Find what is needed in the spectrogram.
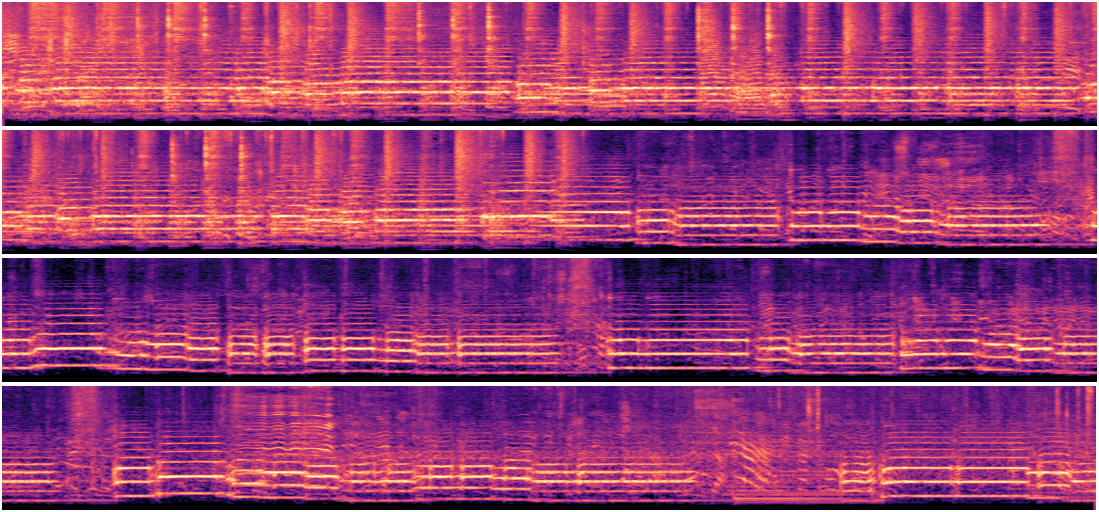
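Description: A brass band plays a melody, with trombones and trumpets in steps and slurs. Dense sharp clicks or crackles sound alongside it for the first twelve seconds or so, then stop.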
